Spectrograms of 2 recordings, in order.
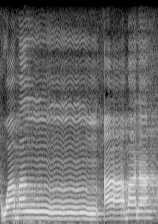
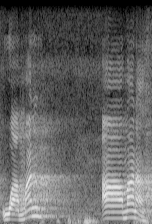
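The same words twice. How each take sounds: First: The n sound is blurred into the next vowel. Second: The n sound is pronounced clearly and distinctly. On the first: The speaker calls it wrong. "Jangan kalian baca samar-samar. Jangan kalian baca waman amanah, salah" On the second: The speaker calls it right. "nunnya jelas"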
